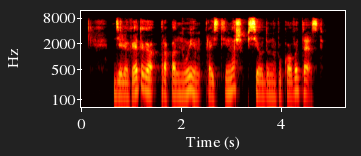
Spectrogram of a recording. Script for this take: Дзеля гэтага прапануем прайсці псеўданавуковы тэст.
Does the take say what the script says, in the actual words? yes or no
no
